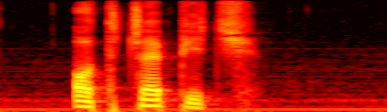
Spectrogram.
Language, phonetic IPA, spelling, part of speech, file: Polish, [ɔṭˈt͡ʃɛpʲit͡ɕ], odczepić, verb, Pl-odczepić.ogg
